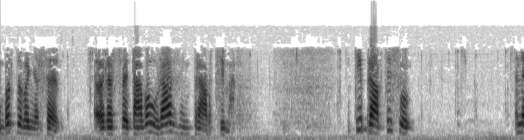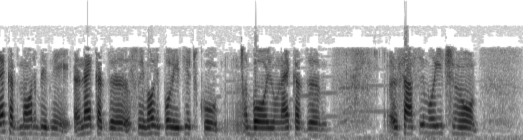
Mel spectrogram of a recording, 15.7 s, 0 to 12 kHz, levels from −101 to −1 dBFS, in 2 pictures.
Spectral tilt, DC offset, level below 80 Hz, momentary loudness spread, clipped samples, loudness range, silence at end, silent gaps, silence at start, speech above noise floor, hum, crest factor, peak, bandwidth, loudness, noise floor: -6.5 dB/octave; under 0.1%; -52 dBFS; 14 LU; under 0.1%; 6 LU; 0.25 s; none; 0 s; 36 dB; none; 18 dB; 0 dBFS; 6.4 kHz; -17 LUFS; -53 dBFS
